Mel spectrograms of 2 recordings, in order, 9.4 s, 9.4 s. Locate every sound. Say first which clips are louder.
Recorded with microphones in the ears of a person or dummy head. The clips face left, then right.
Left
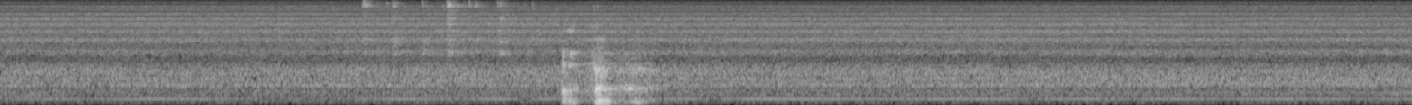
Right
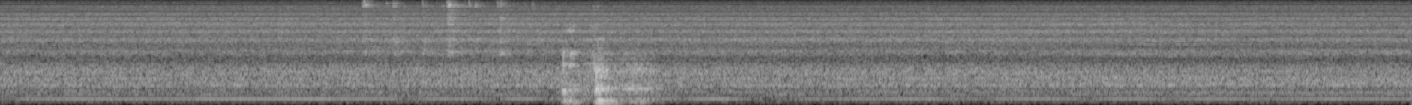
2.4 s keys jangling: left 1 dB; 45° left (ahead or behind), 2.5 m; by 3.6 s 60° left (ahead or behind), 2.5 m
3.7 s laughter: left 4 dB; 60° left (ahead or behind), 0.5 m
